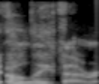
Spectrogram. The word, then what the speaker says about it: Olathe: And you are in Olathe, right? Is that, did I pronounce that right? Okay.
